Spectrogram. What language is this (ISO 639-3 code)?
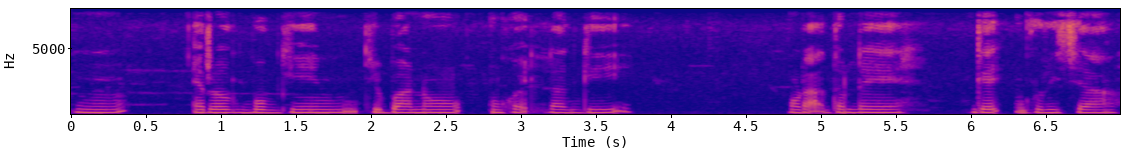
sat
